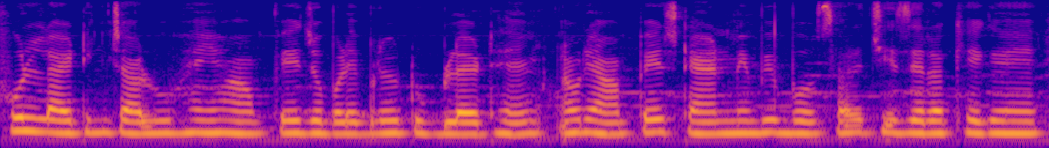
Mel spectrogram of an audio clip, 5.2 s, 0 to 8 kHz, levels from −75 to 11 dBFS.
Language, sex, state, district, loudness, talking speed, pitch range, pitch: Hindi, female, Punjab, Pathankot, -14 LUFS, 250 wpm, 205-215 Hz, 210 Hz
